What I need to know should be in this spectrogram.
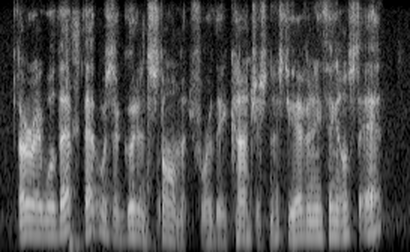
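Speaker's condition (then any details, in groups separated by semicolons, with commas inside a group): No condition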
